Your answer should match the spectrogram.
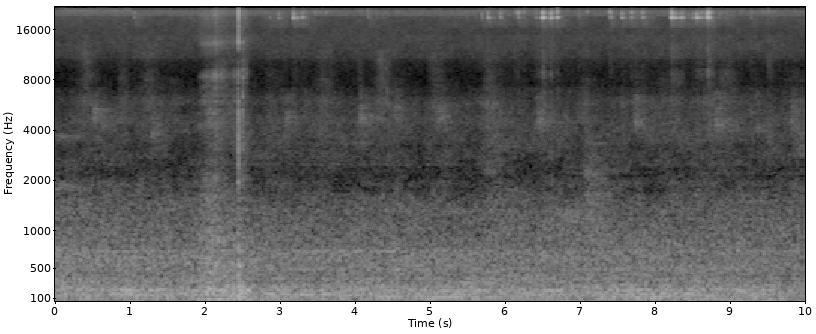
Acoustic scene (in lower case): elevator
